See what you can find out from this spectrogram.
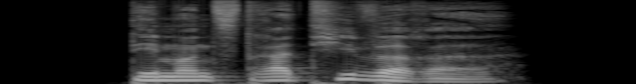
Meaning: inflection of demonstrativ: 1. strong/mixed nominative/accusative feminine singular comparative degree 2. strong nominative/accusative plural comparative degree
- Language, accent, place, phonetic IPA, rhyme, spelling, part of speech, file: German, Germany, Berlin, [demɔnstʁaˈtiːvəʁə], -iːvəʁə, demonstrativere, adjective, De-demonstrativere.ogg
